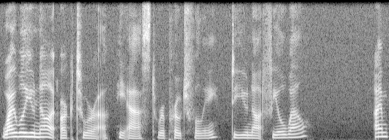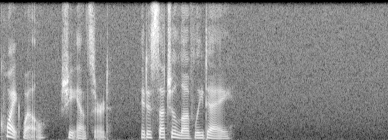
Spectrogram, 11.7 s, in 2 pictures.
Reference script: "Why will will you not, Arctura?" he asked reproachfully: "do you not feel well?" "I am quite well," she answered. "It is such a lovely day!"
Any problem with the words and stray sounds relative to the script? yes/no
yes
